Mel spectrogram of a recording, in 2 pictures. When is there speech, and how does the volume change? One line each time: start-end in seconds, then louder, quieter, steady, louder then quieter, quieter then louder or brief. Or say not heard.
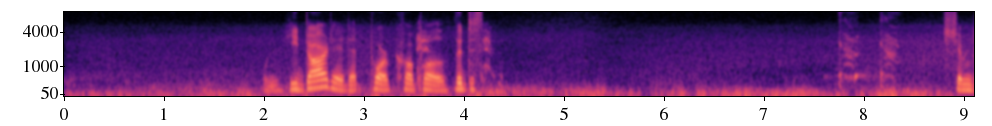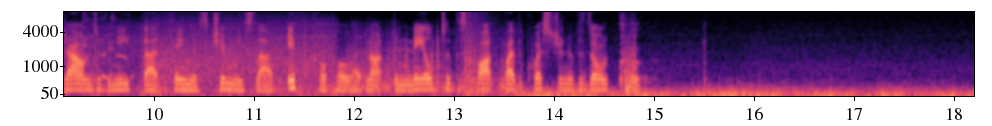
2.0-4.2 brief
8.8-14.6 steady.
